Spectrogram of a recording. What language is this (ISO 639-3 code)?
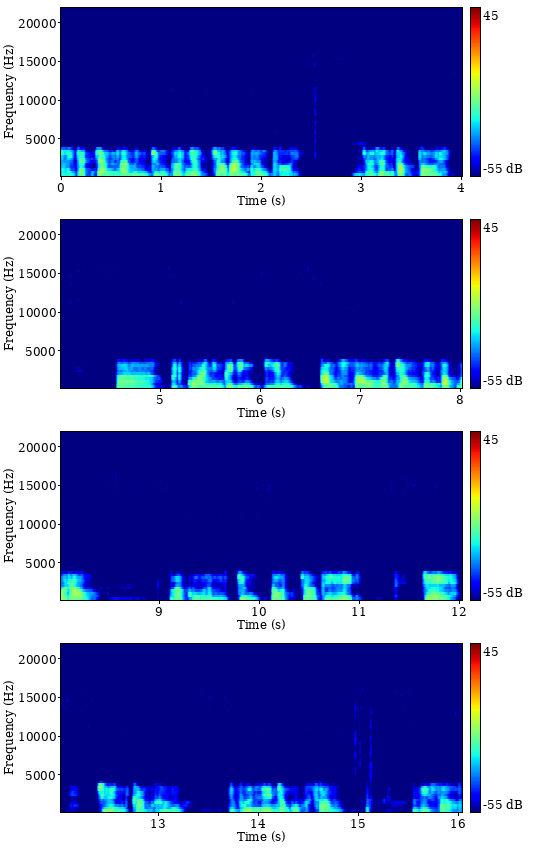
vie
